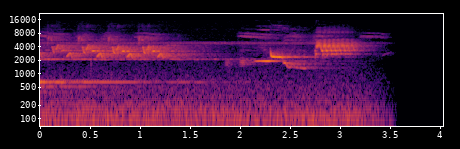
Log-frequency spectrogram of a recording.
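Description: Birds chirping: a string of short high notes, a couple of falling notes and a quick trill, ending abruptly about three and a half seconds in.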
